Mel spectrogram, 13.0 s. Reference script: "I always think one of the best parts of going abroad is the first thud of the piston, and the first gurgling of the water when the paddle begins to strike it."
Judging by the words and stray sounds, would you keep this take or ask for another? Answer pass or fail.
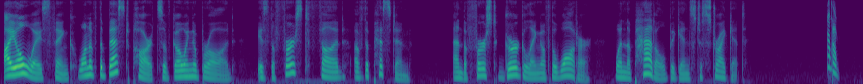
fail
